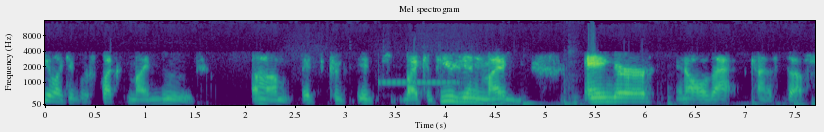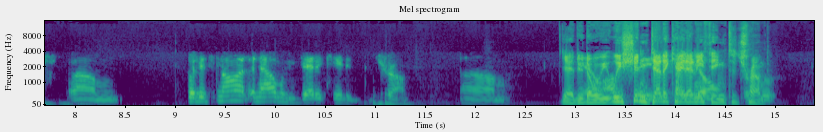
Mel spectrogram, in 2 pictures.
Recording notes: joins 'The Green Room' podcast on the phone in LA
